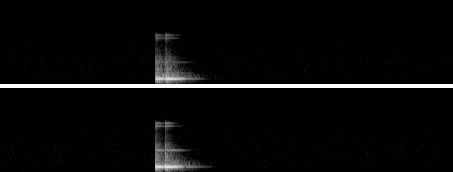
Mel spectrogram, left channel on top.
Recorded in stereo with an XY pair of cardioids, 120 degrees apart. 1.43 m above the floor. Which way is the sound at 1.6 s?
40° right.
